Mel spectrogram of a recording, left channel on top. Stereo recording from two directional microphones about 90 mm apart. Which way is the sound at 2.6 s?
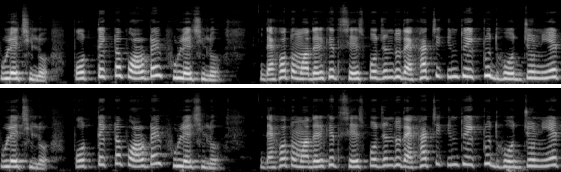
40° left (ahead or behind).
